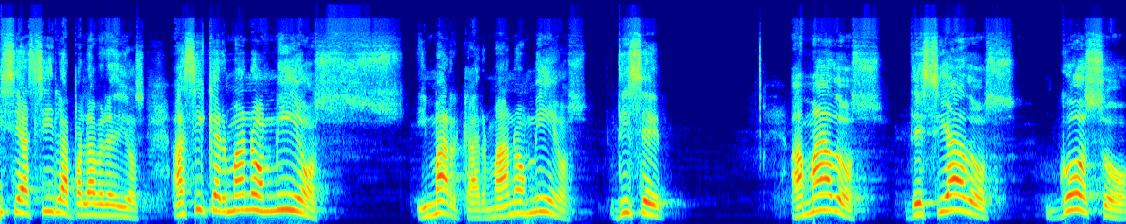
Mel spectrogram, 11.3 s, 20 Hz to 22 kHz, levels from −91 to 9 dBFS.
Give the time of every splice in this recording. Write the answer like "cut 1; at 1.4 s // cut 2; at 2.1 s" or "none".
cut 1; at 4.1 s // cut 2; at 6.0 s // cut 3; at 8.9 s

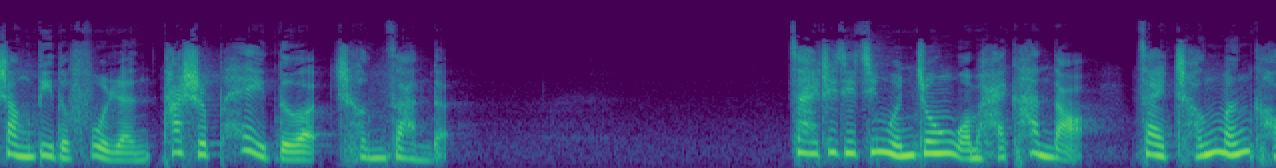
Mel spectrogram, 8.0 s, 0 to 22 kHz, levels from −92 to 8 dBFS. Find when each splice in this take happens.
cut 1; at 1.0 s

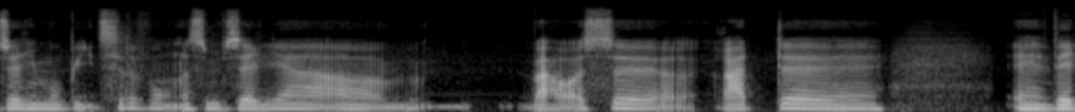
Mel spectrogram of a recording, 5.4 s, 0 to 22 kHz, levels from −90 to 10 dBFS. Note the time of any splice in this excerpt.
none

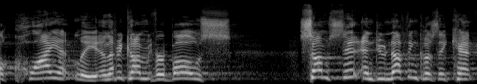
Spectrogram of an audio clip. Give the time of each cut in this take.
cut 1; at 1.1 s // cut 2; at 1.5 s

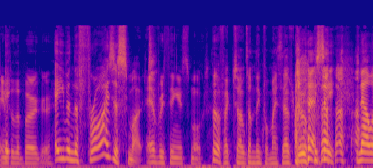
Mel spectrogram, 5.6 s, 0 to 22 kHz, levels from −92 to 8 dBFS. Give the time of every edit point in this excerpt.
cut 1; at 3.7 s // cut 2; at 4.7 s

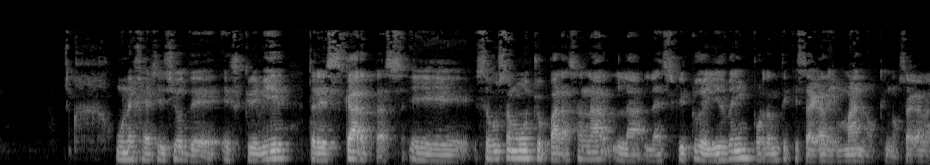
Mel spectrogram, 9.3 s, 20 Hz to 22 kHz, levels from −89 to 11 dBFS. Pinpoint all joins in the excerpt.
cut 1; at 3.0 s

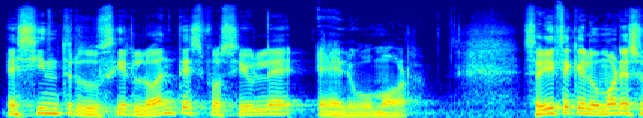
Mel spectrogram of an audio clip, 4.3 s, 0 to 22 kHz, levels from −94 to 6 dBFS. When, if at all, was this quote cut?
none

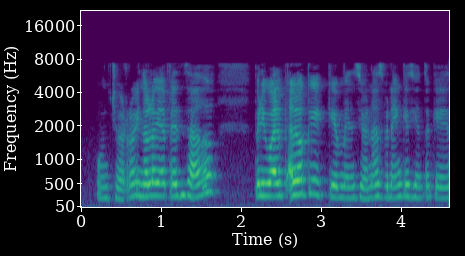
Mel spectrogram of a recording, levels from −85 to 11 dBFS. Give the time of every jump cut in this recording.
none

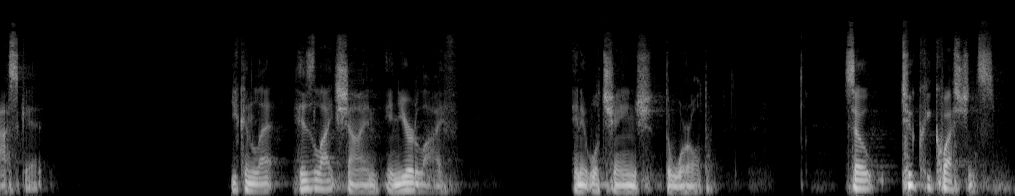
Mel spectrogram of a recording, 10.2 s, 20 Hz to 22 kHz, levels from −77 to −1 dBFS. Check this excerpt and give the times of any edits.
none

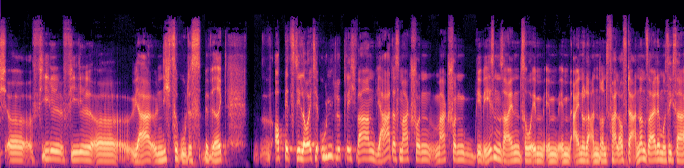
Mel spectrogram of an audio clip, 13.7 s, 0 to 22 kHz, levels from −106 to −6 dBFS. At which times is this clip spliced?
none

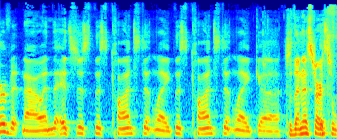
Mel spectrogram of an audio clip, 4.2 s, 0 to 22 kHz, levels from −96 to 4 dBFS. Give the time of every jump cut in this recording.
cut 1; at 2.2 s

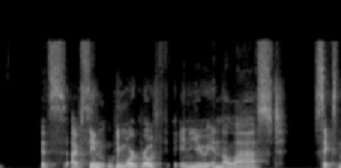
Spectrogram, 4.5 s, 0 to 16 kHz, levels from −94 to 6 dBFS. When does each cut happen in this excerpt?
cut 1; at 1.5 s

